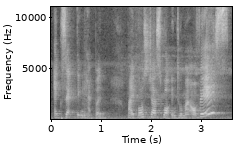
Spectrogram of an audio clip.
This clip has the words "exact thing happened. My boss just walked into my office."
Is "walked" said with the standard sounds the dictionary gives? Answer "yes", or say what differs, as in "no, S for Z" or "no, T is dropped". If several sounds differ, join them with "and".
no, T is dropped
